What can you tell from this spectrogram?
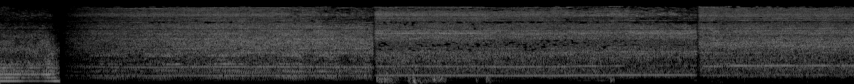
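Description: A corded drill spinning an abrasive nylon brush wheel against a pine frame, scouring out the soft grain to give it texture: a scratchy brushing noise over a steady motor whine. For the first half second, a random orbital sander hums before cutting off sharply.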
